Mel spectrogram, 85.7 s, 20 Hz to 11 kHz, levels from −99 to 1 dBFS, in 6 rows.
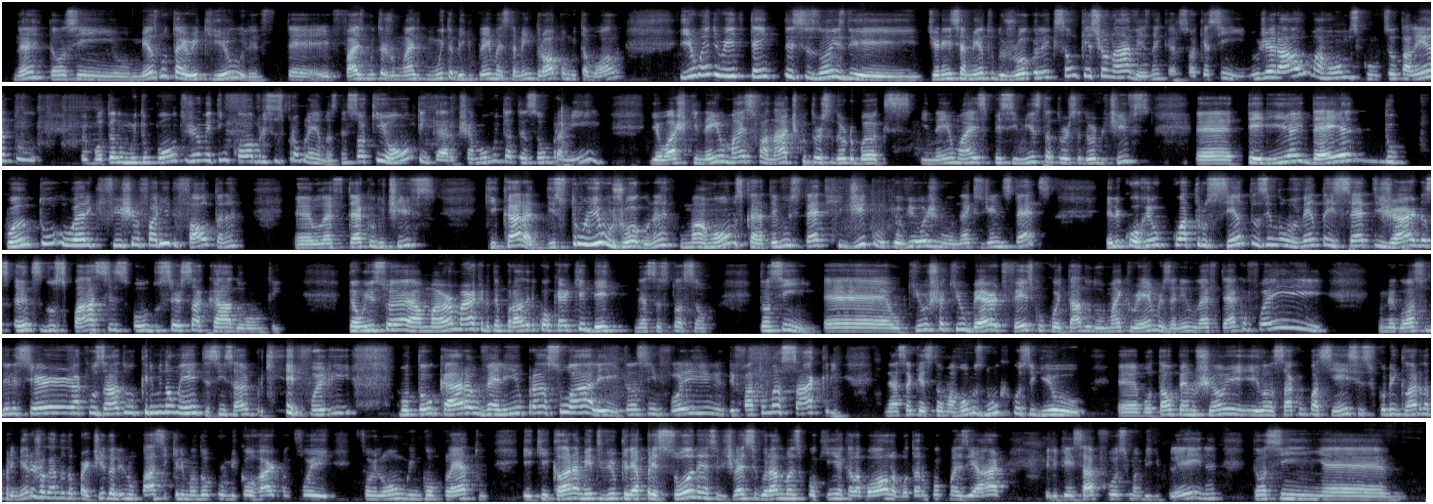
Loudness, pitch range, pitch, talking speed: -27 LUFS, 165-230 Hz, 185 Hz, 185 wpm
